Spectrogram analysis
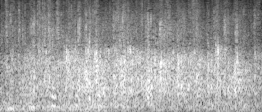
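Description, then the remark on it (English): A room full of people claps steadily for job offer B in a show-of-applause vote, dense overlapping applause at a fairly even level that swells slightly in the middle before easing off toward the end. “And all those who would take job offer B, let's hear your applause.”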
